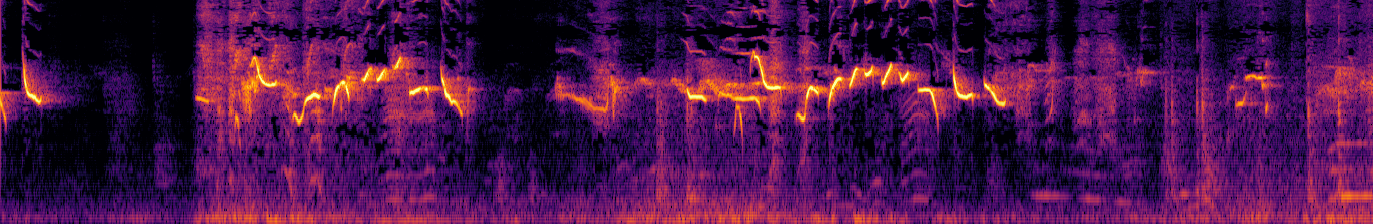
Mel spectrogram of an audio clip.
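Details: Male prinia singing actively, used as a training recording for crested white-eyes: a fast run of bright, warbling whistled notes that rise and fall, with one brief note before a short silence.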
